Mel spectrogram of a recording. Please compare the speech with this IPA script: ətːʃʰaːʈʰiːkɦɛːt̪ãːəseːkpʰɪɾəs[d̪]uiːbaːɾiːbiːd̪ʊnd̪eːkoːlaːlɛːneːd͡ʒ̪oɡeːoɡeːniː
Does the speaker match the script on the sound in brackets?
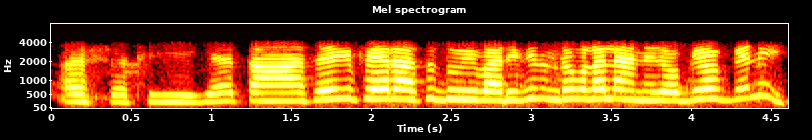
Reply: yes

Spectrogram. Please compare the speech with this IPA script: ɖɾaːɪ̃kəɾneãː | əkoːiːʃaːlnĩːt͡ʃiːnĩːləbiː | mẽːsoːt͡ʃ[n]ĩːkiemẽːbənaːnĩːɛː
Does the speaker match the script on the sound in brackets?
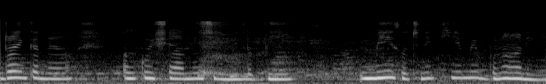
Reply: yes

